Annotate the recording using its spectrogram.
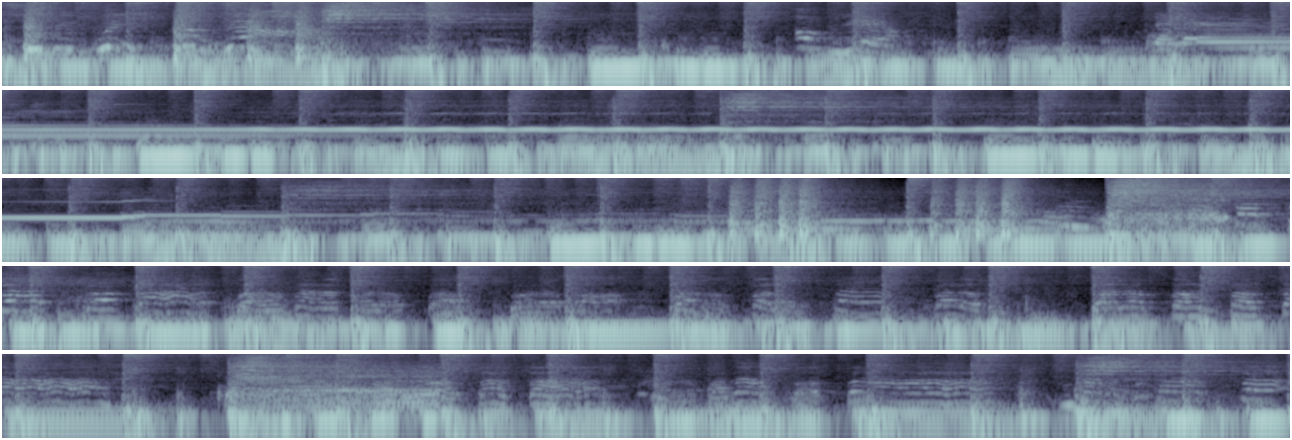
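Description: Live rock band playing: electric guitar, bass and a drum kit keeping a steady beat. About six seconds in, a long, wavering held note comes in and lasts some seven seconds before stepping up in pitch.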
